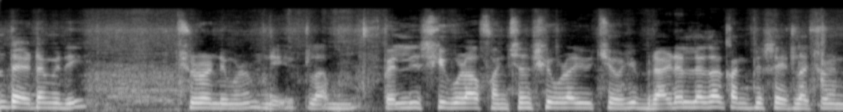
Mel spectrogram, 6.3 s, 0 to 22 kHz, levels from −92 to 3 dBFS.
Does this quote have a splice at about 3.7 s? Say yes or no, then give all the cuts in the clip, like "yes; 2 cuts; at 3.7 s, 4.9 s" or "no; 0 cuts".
no; 1 cut; at 2.0 s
